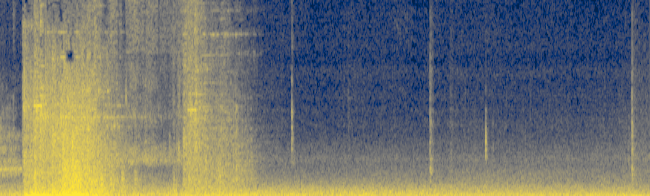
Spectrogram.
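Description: Running elevator: a loud mechanical surge in the first second gives way to a steady, low rumbling hum that continues to the end.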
